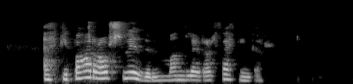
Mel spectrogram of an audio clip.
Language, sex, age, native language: Icelandic, female, 30-39, Icelandic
